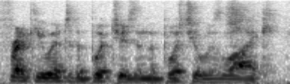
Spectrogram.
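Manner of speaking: usual speaking voice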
